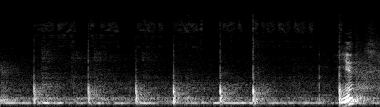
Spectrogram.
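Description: Chalk or marker writing on a school board in a sixth-grade math lesson, repeated short strokes tapping and scratching in bursts, heard close over a quiet room, ending with a louder rub.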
